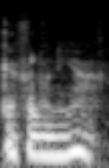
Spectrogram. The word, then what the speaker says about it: Kefalonia: And it's actually got the accent on the A, so it's Kefalonia.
